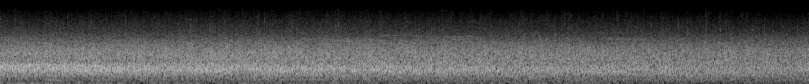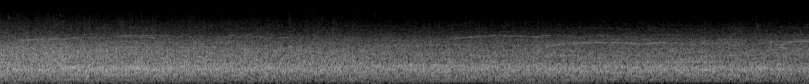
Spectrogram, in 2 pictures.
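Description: A large crowd roars steadily and slowly fades.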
